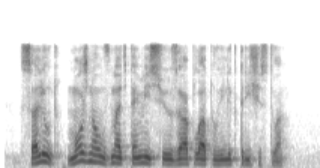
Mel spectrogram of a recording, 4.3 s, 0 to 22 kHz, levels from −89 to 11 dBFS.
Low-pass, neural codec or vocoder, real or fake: 7.2 kHz; codec, 16 kHz, 2 kbps, FunCodec, trained on LibriTTS, 25 frames a second; fake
